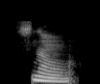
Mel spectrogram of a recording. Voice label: "snaiwa", Proto Germanic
